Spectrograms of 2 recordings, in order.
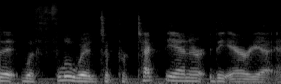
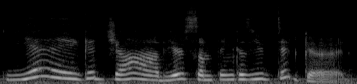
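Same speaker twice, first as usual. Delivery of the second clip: cheery universe voice; 6 semitones higher, slower than usual. Retold or imitated. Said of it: "Then the universe is like".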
